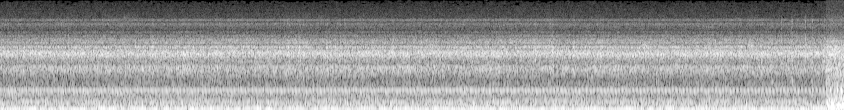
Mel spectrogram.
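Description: Steady background hum of a small room: a low, even machine hum with a faint hiss over it, unchanging and with no distinct events.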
